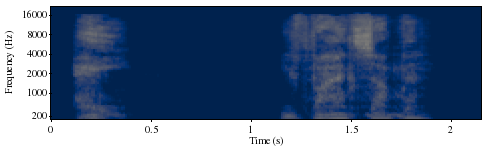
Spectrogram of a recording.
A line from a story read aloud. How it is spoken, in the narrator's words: I whispered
